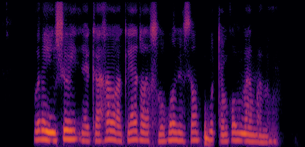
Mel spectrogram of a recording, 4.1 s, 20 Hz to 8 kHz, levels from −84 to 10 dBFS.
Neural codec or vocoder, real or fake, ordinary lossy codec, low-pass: codec, 16 kHz, 1 kbps, FreqCodec, smaller model; fake; none; none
